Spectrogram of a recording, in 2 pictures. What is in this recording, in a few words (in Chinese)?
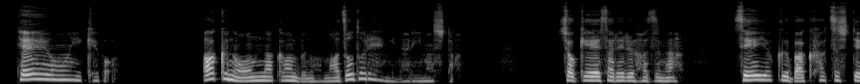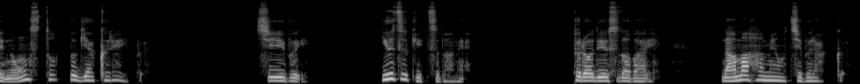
标题播报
